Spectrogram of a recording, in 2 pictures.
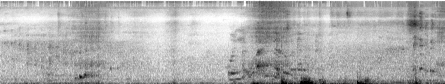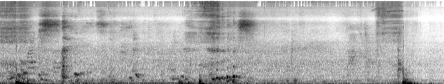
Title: He snores very loud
